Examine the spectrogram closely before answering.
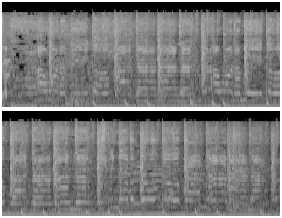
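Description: A loud, full R&B song plays throughout, with a steady thumping beat, deep sliding bass, and a sung vocal line riding over dense layered instrumentation.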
